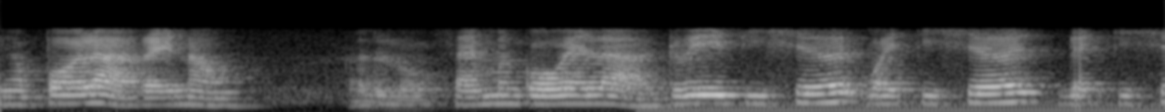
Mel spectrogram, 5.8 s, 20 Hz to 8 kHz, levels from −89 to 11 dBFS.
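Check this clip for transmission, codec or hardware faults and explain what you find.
Two faults are audible in this telephone-band speech: mains hum in the second half of the clip and a brief repeated-packet glitch near the end.

Mains hum starts at 3.18 s and runs to the end of the clip. A ground loop or nearby transformer is leaking the power line into the signal, producing a steady 50 Hz tone with low harmonics, roughly 25 dB below the speech. It differs from a low buzz caused by packet repetition because it holds a constant pitch and level throughout and does not start and stop around gaps.

Packet loss with the last packet repeated occurs from 5.38 to 5.40 s. A 20 ms stretch of audio went missing, which fits one lost 20 ms packet. The receiver filled the gap by replaying the previous packet. The replayed segment produces a small blip. A silent dropout would instead leave a gap. Because only one packet was lost, there is no sustained 50 Hz packet-rate buzz that could be confused with the hum.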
